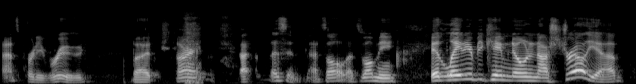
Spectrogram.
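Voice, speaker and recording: A man's voice: fairly high pitch, lively intonation, moderate pace, a bit bright, a little hiss or hum. A man co-hosting a casual live-stream, chatting and joking as he reads idiom history from his sources. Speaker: co-host of a produce industry show.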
